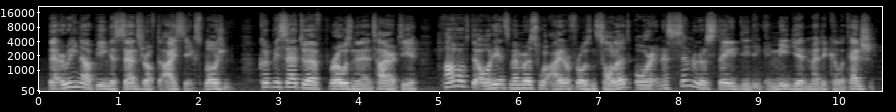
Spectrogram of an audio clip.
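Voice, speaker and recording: A man reading a story aloud live in a middle-pitched voice, stumbling over words and fixing them as he goes. He often breaks off to comment on the writing, with faint music in the background. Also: fairly bright tone. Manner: reads aloud with frequent self-corrections, breaks off to critique. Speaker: streamer reading a fan story.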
